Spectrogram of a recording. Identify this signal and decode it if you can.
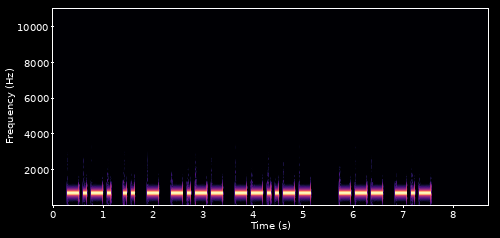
Morse code, heard as a keyed tone, about 16 wpm, 700 Hz. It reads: CITY, OK
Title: Practice QSO - Exchange 1 - Beginning - 15wpm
